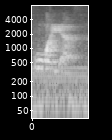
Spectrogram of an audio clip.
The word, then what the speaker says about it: Oya: mad I was like say her name correct Oya and I could see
